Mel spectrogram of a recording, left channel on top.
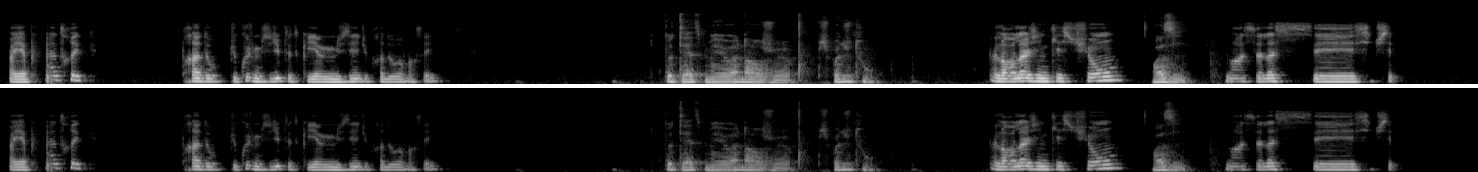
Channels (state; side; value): quieter; right; 7.7 dB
